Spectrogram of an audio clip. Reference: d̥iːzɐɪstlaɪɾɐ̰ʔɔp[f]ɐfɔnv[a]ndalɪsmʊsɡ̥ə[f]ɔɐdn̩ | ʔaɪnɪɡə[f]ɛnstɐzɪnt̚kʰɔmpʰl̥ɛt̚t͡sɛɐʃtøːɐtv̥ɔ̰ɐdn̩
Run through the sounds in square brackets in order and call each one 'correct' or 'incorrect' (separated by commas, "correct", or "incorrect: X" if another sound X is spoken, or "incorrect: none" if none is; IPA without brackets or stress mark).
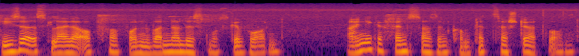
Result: correct, correct, incorrect: v, correct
